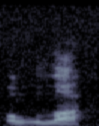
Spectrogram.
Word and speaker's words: hola: Hola is Buenas. actually the H is silent in Ola.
